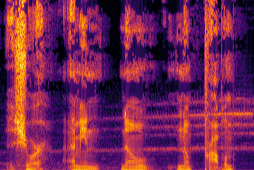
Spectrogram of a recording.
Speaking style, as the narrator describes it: stammered

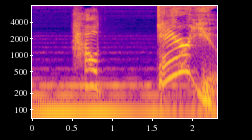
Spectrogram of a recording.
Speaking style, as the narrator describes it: Donna shouted fiercely

